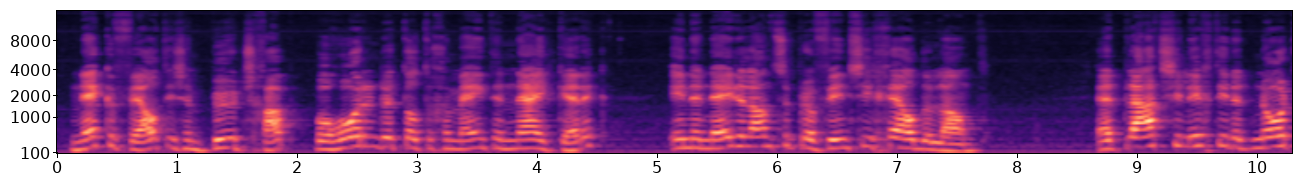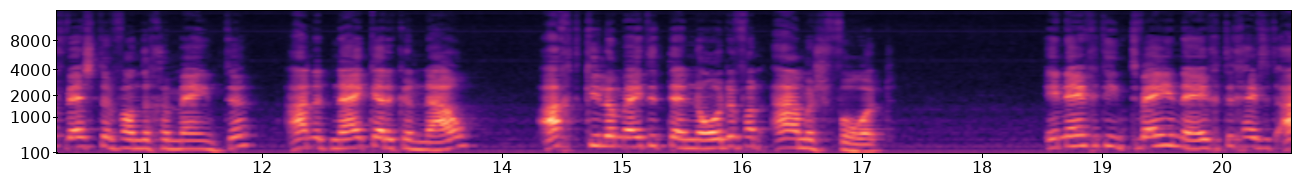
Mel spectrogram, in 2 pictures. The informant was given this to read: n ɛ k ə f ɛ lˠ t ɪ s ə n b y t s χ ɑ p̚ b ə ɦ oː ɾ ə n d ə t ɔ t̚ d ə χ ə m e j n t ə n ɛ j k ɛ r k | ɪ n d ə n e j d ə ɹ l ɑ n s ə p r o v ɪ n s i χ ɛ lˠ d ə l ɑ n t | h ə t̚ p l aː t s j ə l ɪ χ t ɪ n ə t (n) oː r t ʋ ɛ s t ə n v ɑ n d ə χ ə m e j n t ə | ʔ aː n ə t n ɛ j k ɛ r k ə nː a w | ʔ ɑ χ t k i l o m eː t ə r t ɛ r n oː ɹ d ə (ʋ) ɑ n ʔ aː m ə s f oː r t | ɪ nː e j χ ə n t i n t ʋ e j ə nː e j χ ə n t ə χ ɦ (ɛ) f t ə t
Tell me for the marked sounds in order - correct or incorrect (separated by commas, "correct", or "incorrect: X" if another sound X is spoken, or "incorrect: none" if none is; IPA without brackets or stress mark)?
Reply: correct, incorrect: v, incorrect: e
